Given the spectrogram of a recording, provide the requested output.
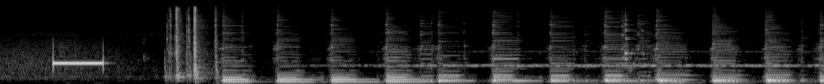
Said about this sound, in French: Après la tonalité, c'est moi qui vous laisse un message.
